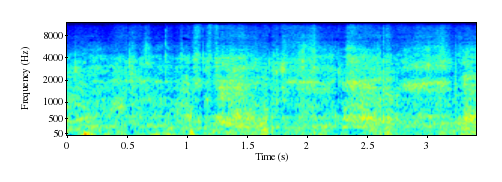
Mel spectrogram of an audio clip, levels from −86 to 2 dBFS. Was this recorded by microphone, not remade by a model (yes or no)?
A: no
